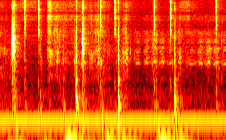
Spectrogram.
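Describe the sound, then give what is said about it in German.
Several short bleats from grey and white sheep in a video game, which drop wool as the player collects it, repeat in quick succession over a steady electronic hum, moderately loud with no talking. “Dann, wenn ich sie brauche, sind die Schafe da.”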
